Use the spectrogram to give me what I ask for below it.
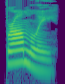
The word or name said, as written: bromley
